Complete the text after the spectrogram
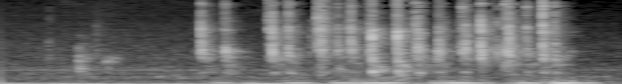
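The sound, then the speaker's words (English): Rapid, clattering keystrokes on a loud, old computer keyboard, a dense burst of sharp clicks lasting a couple of seconds after a few softer taps, prominent with no talking. “That old ass keyboard, dude.”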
